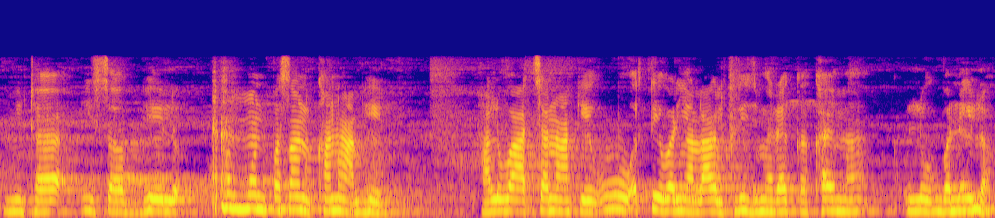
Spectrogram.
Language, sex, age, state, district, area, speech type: Maithili, female, 60+, Bihar, Supaul, rural, spontaneous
